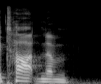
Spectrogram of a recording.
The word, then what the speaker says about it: Tottenham: Two goals to push Liverpool into the finals of the Champion Leagues against Ajax or possibly Tottenham.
